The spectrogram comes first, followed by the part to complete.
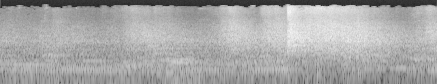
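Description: Rustling and brushing of hair and clothing against a handheld camera's microphone, coming in a few rushing surges, the loudest about three seconds in, over a steady background hum.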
